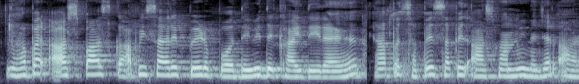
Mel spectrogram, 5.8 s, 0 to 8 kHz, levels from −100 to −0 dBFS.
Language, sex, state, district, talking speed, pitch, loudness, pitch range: Hindi, female, Bihar, East Champaran, 205 wpm, 210 Hz, -19 LUFS, 190-225 Hz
